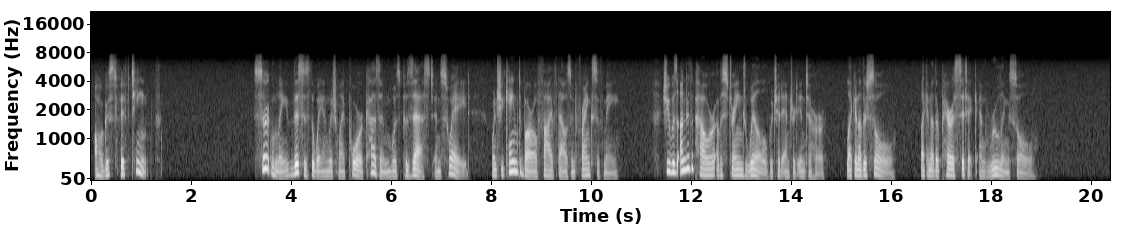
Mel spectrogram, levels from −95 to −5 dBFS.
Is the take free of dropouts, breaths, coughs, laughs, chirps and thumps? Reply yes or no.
yes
